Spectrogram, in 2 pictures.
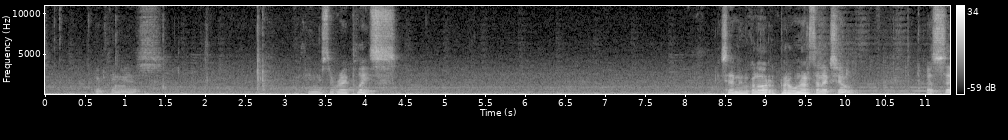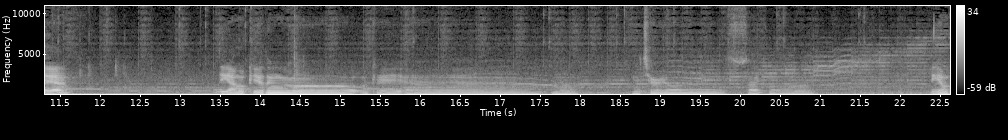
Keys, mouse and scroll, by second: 2.7 KP_1, 10.6-11.5 middle drag, 11.5-12.6 right drag, 11.8 z, 12.3 z, 14.5 t.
